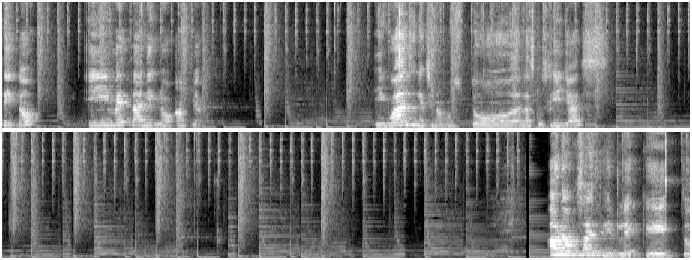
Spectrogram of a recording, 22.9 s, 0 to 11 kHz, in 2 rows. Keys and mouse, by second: 2.3 click, 3.7 click, 5.5 click, 7.3 shift+click, 8.0 shift+click, 8.7 shift+click, 9.2-10.4 drag, 11.7 shift+click, 12.3 shift+click, 14.2 shift+click, 14.7 shift+click, 16.6 shift+click, 18.6 ctrl+l, 21.8 click, 22.8-22.9 shift+drag.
